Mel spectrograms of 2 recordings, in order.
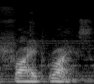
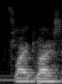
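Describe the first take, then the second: First: The words are said with clear R sounds. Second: The R sounds are replaced with L sounds. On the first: The speaker calls it right. "instead of" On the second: The speaker calls it wrong. "replace it with R. In that sense, and vice versa"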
